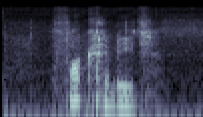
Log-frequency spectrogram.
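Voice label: "vakgebied", Dutch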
